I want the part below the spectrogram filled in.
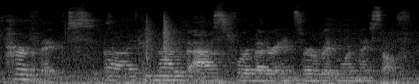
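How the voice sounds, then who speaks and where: A woman leading a workshop, speaking gently and invitingly to a group, with fillers. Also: fairly low pitch, level tone, fairly quick. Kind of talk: guided workshop talk with meditation. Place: room with a live audience. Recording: roomy, distant mic with room noise.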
